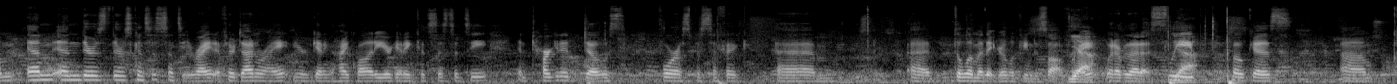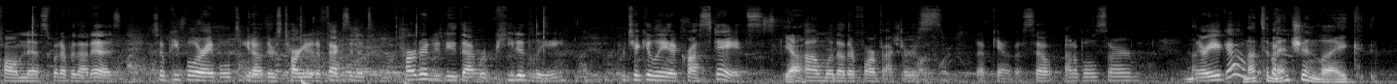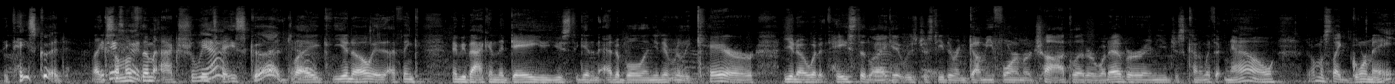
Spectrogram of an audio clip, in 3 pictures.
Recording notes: on-site interview recorded in Miami at the Benzinga Cannabis Capital Conference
